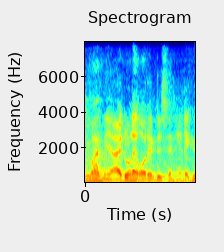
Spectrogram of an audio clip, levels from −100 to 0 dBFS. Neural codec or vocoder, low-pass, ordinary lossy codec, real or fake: codec, 16 kHz, 4 kbps, X-Codec, WavLM features, trained on Multilingual LibriSpeech; none; none; fake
